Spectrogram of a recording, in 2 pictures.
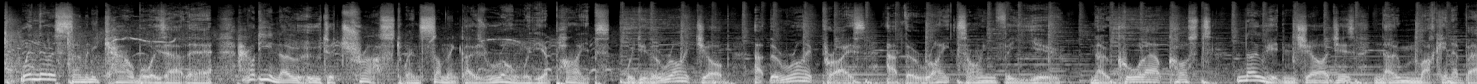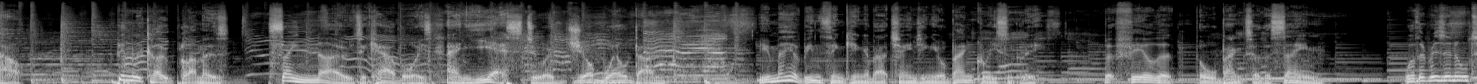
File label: Commercials Voice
